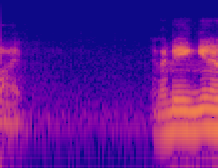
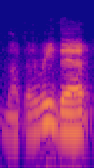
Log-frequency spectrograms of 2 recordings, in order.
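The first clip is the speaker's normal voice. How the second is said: normal talking voice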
